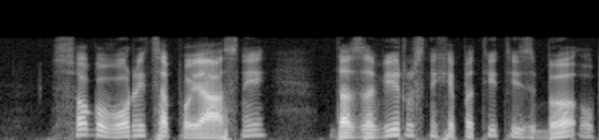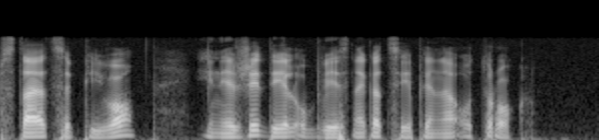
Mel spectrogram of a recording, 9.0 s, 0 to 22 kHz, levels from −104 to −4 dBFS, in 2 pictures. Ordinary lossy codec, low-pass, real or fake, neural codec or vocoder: none; 7.2 kHz; real; none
